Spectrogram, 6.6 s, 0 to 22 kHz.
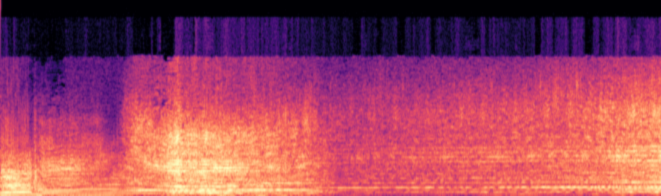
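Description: Race cars on the long-wheelbase Porsche field cornering through turn 1 at Monza in iRacing, engines whining through downshifts and then climbing in pitch as they accelerate out, loud and close with several cars overlapping.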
